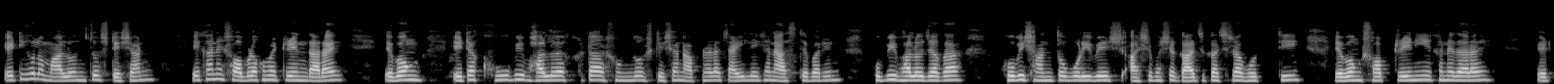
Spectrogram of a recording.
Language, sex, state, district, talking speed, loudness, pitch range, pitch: Bengali, male, West Bengal, Dakshin Dinajpur, 145 wpm, -18 LUFS, 185-205 Hz, 195 Hz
